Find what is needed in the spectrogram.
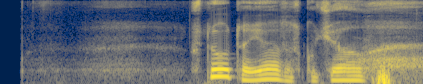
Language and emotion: Russian, sad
